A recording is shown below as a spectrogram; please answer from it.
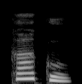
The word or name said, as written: ಕಾಕು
